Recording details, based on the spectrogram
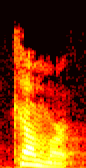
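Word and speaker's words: كمّر: get warm and ready but kamar it is coming from here kammar kamar and kammer they are different don't confuse them i want to make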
